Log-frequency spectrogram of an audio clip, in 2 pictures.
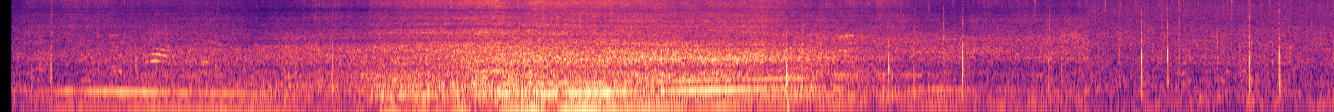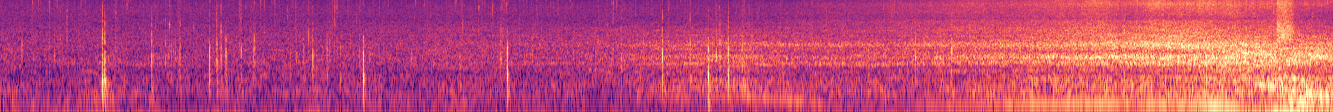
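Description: Fiat Punto competition car's engine revving up and down through gear changes, then fading for a quieter stretch with scattered sharp ticks. Near the end it comes back, louder as the car approaches and passes close by, with tyre hiss on the wet tarmac and the engine pitch dropping as it goes past.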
